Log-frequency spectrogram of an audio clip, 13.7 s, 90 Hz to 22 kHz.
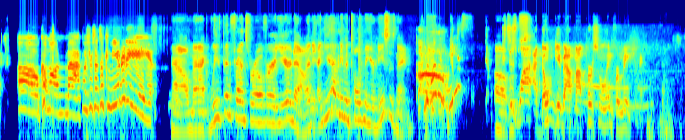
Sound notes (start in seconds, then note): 9.9 harper exclaims; 13.5 rustle as he covers up paper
